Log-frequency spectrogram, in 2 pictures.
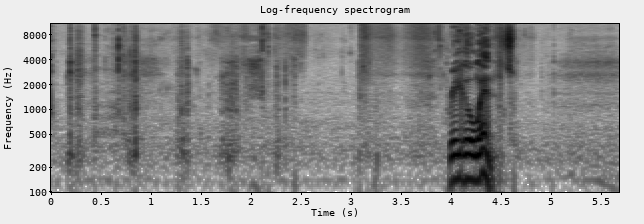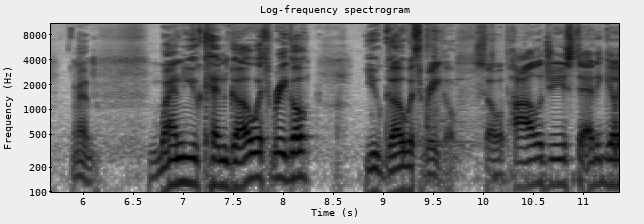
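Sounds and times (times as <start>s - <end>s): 
crunchy chewing of a pretzel with chocolate hummus: 0.0s - 4.0s
speech: 4.0s - 4.8s, 6.0s - 11.3s.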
